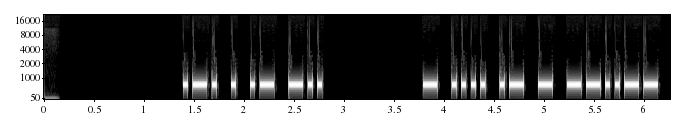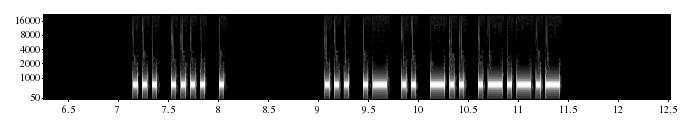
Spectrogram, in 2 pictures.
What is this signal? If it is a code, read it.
Morse code, heard as a keyed tone, about 25 wpm, 700 Hz. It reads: READ THAT, SHE SAID.
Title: 3x Word-Spacing - Sentences from Top 200 Words - 25wpm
